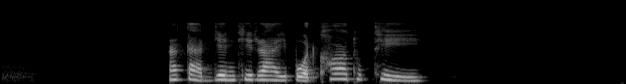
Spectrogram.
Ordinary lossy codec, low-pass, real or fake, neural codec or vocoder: Opus, 64 kbps; 7.2 kHz; real; none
